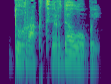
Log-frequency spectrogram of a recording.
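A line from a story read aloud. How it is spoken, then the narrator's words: Muttering under breath. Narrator (Russian): бормотала себе под нос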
